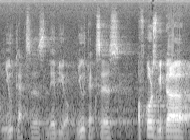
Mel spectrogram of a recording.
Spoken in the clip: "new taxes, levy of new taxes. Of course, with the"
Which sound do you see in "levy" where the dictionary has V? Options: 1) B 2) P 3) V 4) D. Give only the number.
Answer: 1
